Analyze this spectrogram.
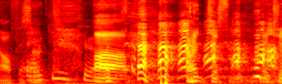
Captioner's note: laughing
